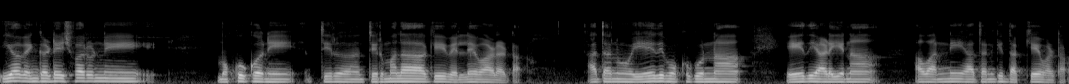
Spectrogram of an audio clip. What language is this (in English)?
Telugu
